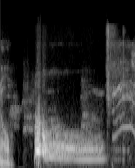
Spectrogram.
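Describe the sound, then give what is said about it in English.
A dog gives one long, drawn-out bark or cry that holds a steady pitch for over a second, with shorter, higher sounds just before and after it. “I love that dog.”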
